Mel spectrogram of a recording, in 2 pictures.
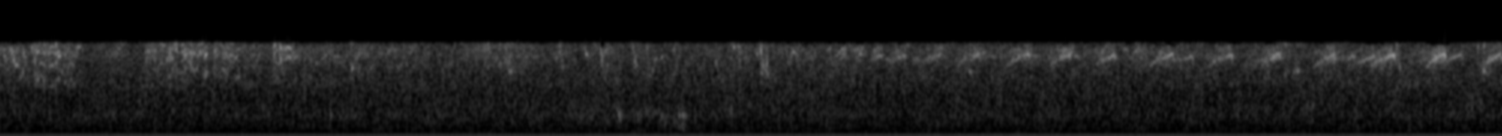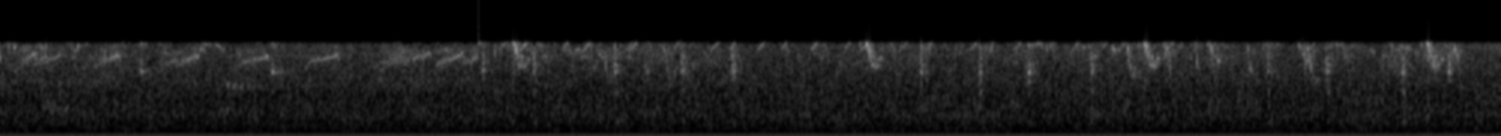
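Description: Small birds chirping: a dense, continuous run of short, high chirps, several a second, thickest in the middle.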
